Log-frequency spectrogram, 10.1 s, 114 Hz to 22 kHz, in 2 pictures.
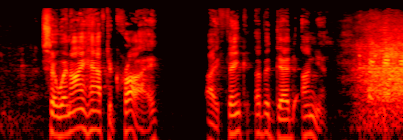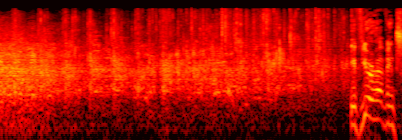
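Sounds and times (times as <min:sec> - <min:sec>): audience applauding: 0:04.8 - 0:09.9.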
